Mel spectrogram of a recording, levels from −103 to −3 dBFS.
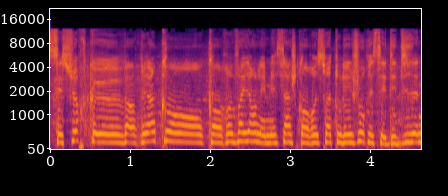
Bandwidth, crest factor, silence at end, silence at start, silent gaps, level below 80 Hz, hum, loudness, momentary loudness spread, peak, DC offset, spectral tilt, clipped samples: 12 kHz; 10 dB; 0 s; 0 s; none; -62 dBFS; none; -26 LUFS; 2 LU; -16 dBFS; under 0.1%; -3 dB/octave; under 0.1%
